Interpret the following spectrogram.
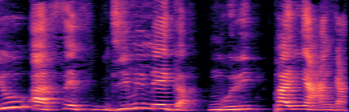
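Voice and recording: A woman speaks with lively intonation and fairly high pitch. Her tone is bright and sharp.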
